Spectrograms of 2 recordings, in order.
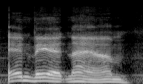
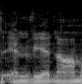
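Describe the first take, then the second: First: Slow, drawn-out Southern drawl; Forrest Gump. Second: Said in the usual way. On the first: Acted. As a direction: stretch it out in a bad Southern accent. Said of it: "I was doing Gump".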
